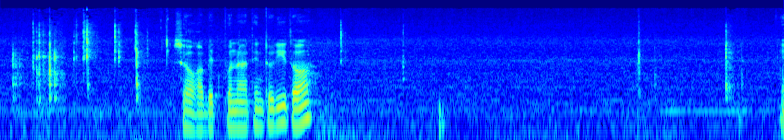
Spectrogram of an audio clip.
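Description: A plastic plug clicks into a socket.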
